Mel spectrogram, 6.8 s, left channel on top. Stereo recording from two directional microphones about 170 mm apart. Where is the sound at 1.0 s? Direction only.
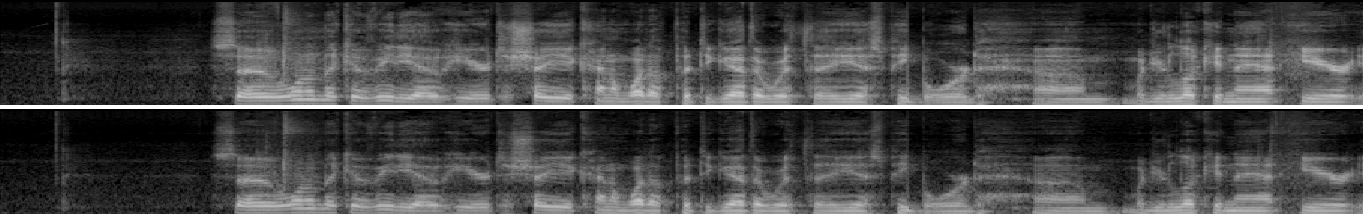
10° left (ahead or behind).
